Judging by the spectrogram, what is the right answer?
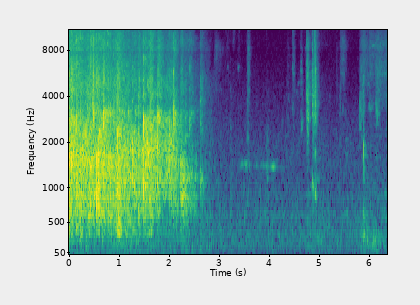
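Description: Applause from a gathered audience that fades out about two and a half seconds in, followed by a few faint clicks and rustles.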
